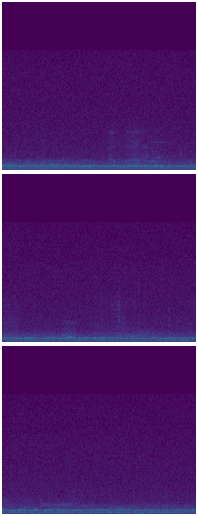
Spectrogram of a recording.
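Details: Black grouse lek recorded on a Rode Videomic Go: an unbroken dove-like bubbling drone from several birds, overlaid now and then by faint higher sneezing hisses.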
